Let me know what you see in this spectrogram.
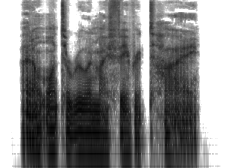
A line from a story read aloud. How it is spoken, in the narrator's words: I mutter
